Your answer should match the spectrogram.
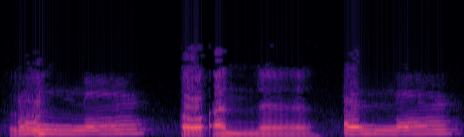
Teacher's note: قالت رب أنى يكون، أنى فيها التقليل، والتقليل دوت اللي هو بنميل الألف بتاعت أنى بنميلها ناحية الياء قليلا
